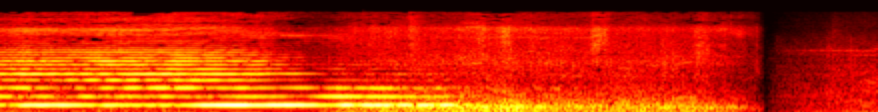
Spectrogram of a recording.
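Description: Electric local train (EMU) sounding its horn in one long, steady blast that ends about two seconds in, followed by the running rumble of the train coming into the platform, cut off abruptly near the end.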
